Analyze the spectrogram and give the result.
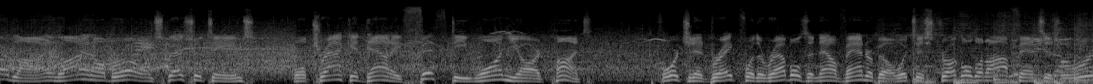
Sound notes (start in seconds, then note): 0.0 crowd noise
